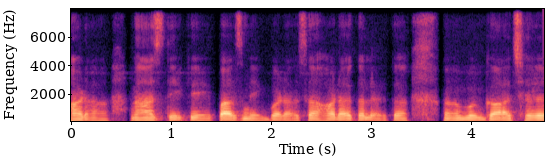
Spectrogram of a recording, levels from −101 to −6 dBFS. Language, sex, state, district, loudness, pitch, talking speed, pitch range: Hindi, male, Chhattisgarh, Raipur, -21 LUFS, 125 Hz, 150 wpm, 120-125 Hz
